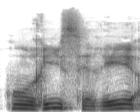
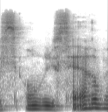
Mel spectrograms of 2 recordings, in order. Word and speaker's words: Henri Serre: Mm, in der Besetzung sehen wir Oscar Werner als Jules, Henri Serré als, oder Henri Serre wahrscheinlich eher ausgesprochen, als Jim und Jeanne Moreau als Catherine.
